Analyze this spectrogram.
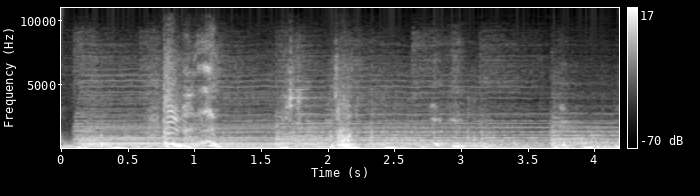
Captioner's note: gasping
